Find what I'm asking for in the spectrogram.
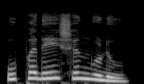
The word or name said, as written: ಉಪದೇಶಂಗುಡು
